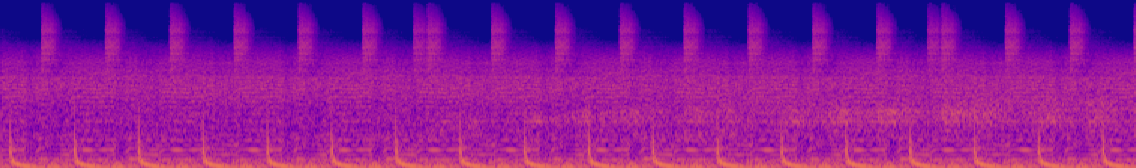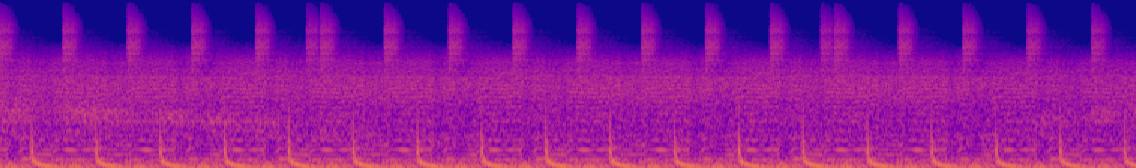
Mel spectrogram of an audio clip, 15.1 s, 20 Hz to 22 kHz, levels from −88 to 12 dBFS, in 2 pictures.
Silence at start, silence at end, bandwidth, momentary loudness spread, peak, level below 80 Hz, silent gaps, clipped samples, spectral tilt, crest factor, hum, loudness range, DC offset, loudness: 0 s; 0 s; 19.5 kHz; 1 LU; -14 dBFS; -32 dBFS; none; under 0.1%; -4 dB/octave; 12 dB; none; 0 LU; under 0.1%; -28 LUFS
